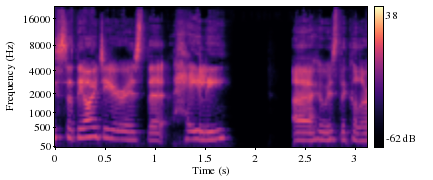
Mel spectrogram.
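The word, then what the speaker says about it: Heily: So, the idea is that Haley, uh, who is the color out of space, it's spelled H E I L Y, obviously, cuz she's she's a great old one.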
